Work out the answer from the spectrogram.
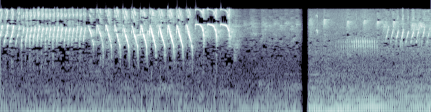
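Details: Canary singing to stimulate other canaries into song: a fast series of repeated high notes, nearly four per second, rising in intensity, then a brief pause and softer trilling resumes after a short break in the sound.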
